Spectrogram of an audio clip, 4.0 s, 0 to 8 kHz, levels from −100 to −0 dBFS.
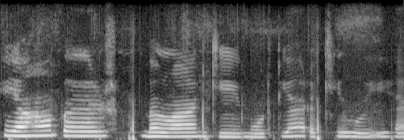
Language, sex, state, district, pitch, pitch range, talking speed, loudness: Hindi, female, Chandigarh, Chandigarh, 235 Hz, 210-255 Hz, 120 wpm, -18 LUFS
